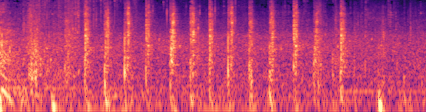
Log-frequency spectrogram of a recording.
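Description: Footsteps clank steadily on metal stairs.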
